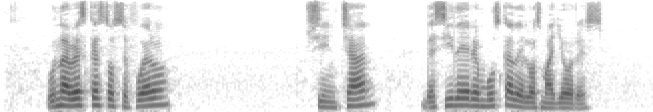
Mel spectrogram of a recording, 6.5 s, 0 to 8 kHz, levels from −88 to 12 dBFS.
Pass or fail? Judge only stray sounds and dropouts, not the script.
pass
